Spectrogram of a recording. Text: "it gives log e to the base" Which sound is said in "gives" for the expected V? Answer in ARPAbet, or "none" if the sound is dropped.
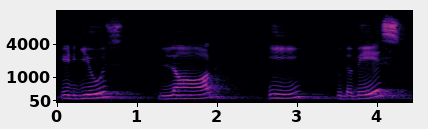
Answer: none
